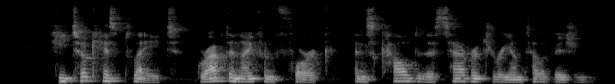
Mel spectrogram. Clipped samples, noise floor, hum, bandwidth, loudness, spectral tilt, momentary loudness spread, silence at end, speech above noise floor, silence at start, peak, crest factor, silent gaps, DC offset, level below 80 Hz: under 0.1%; -65 dBFS; none; 16 kHz; -31 LUFS; -5 dB/octave; 11 LU; 0.25 s; 34 dB; 0.5 s; -8 dBFS; 22 dB; none; under 0.1%; -70 dBFS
